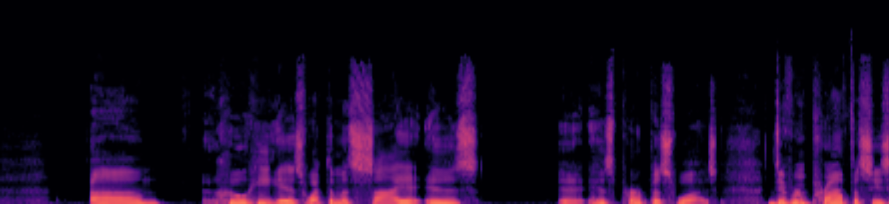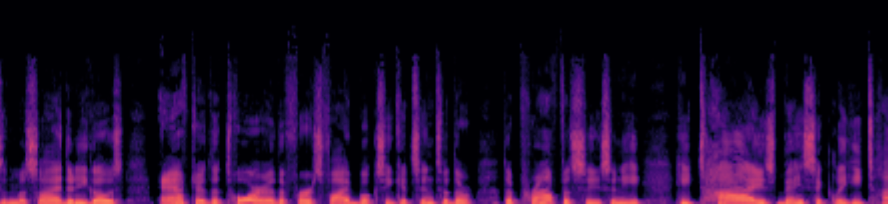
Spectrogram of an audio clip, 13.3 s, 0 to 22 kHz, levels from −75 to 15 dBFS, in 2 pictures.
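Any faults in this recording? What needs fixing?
No faults heard; nothing to fix.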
